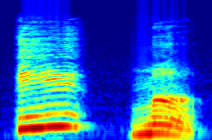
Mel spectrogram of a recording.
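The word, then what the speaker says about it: ímã: que manda na palavra Então qual é a sílaba tônica de imã é só você pronunciar ó imã não é assim então o i é forte então é uma paroxítona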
